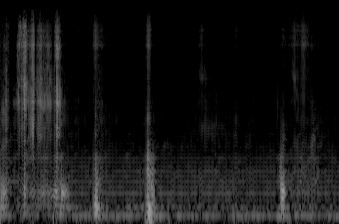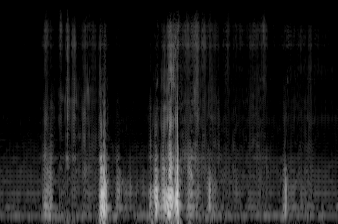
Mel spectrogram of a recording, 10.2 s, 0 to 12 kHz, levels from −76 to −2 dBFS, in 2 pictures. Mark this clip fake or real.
fake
